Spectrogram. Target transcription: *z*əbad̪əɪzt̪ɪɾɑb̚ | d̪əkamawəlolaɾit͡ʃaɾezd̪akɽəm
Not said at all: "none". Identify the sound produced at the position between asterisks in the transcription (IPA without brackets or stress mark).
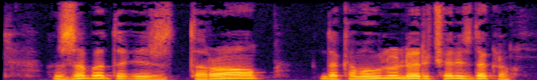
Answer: z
